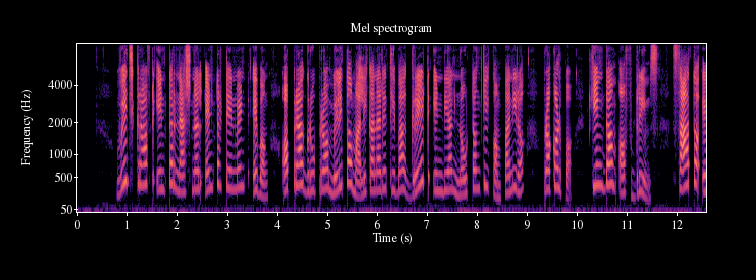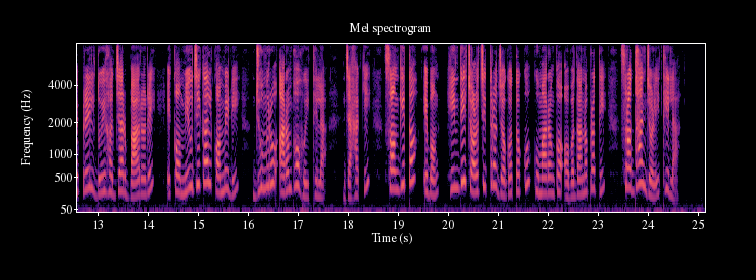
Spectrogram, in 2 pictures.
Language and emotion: Odia, neutral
